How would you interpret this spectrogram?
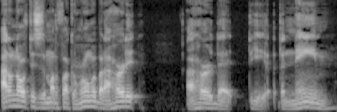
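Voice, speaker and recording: A man in his thirties with a very low voice, rough and scratchy from a hangover. He talks loosely and profanely, circling back to repeat his points for emphasis. A laid-back solo podcast host from New York City. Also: darkish tone. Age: 30s. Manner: profane, rambling, emphatic repetition. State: hoarse, hungover. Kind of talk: casual solo podcast monologue.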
